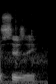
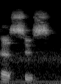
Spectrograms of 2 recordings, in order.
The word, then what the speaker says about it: Seuss: Seuss or Susie? Seuss. How do you pronounce that? Seuss, right? Yeah. There's no I, so it's Seuss.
